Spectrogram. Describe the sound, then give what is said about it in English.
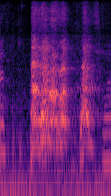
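A dog barks loudly in a couple of sharp bursts, separated by a short pause, with quieter sound in between. “Okay, I'm putting the dog back inside. Man, this dog loves to bark.”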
